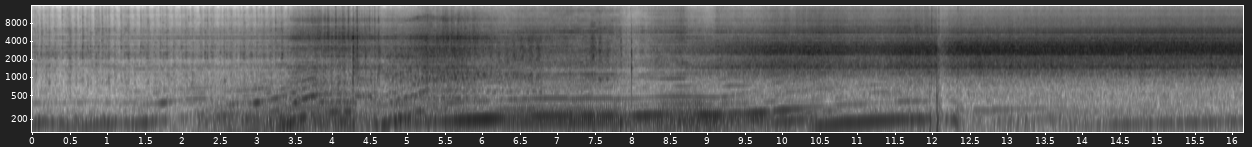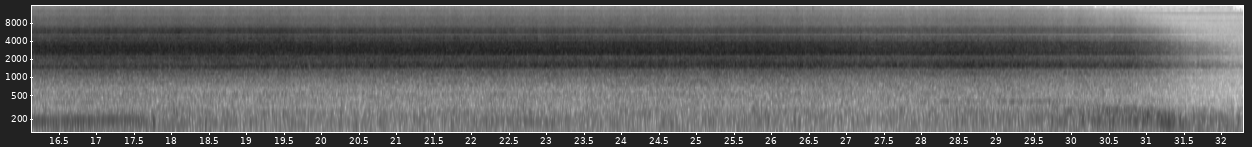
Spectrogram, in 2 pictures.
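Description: Toyota Supra's engine launching hard down the drag strip on a quarter-mile pass, its pitch climbing again and again as it pulls through the gears. A sharp crack comes about twelve seconds in, then a steady loud wind rush over the hood-mounted camera as the car coasts.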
